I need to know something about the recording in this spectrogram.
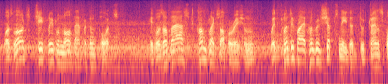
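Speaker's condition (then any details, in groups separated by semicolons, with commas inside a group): No condition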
